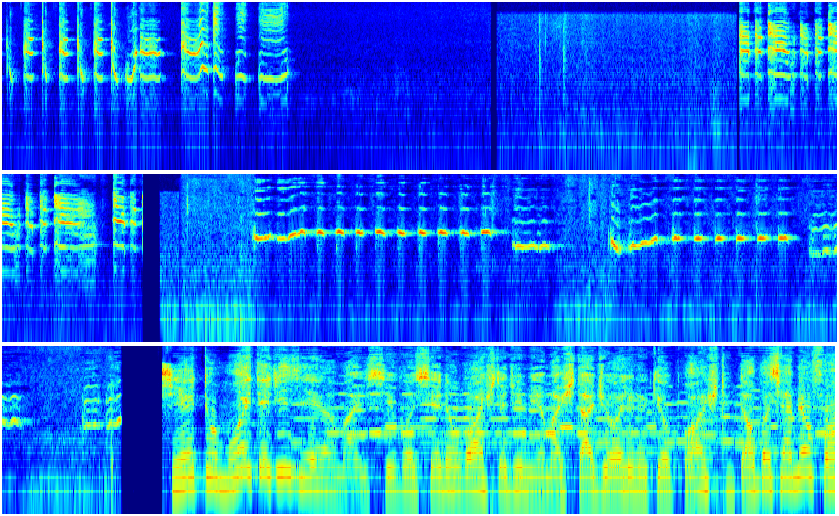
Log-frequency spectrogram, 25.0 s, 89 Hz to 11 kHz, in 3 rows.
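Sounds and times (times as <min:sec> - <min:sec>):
cockatiel chirping and whistling: 0:00.0 - 0:02.9, 0:07.4 - 0:09.8, 0:10.8 - 0:17.9.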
